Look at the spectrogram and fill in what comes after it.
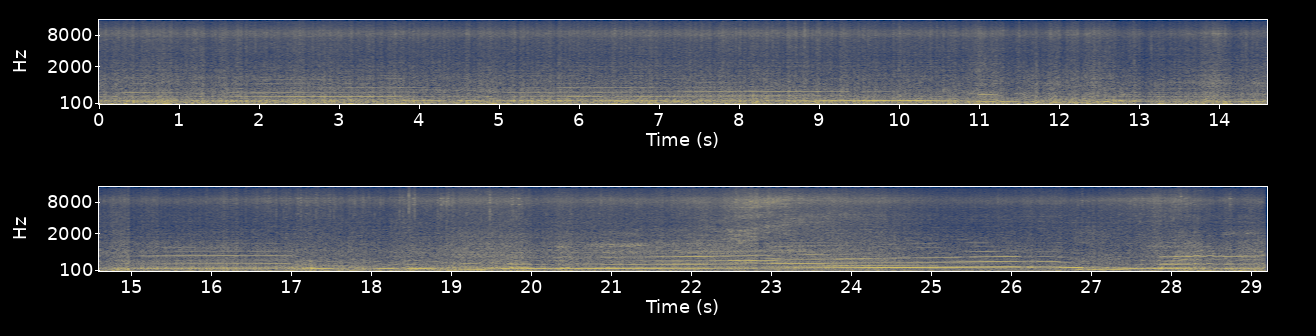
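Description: Four-cylinder hot-hatch engine heard from inside the cabin at speed, over steady road and wind noise. The engine note holds steady, wavers and dips a few times around the middle as the driver lifts and changes gear, then climbs under hard acceleration and drops with a gear change near the end.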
